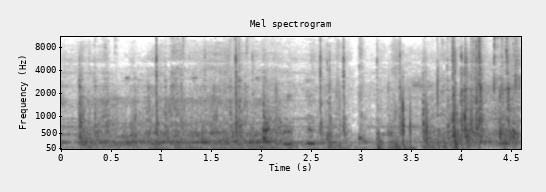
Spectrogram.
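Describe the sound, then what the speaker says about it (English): A sewing machine stitches quilt binding along a fold line at a mitered corner, its quick mechanical chatter running in short bursts beneath a person talking nearby. "And I'm just sewing on that fold line."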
